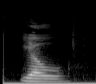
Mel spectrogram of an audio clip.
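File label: "ieu1", Teochew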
